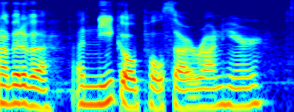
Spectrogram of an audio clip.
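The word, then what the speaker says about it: Neco: bit of a a nico pulsar run here is it nico or neko what is he oh he's it's nico he's from wales i don't think it's pronounced differently ah no one of ones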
